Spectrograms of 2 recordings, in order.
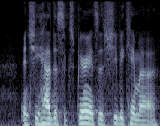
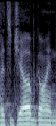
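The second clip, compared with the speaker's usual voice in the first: normal talking voice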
